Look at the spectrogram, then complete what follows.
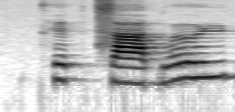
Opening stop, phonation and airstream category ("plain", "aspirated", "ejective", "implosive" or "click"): aspirated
